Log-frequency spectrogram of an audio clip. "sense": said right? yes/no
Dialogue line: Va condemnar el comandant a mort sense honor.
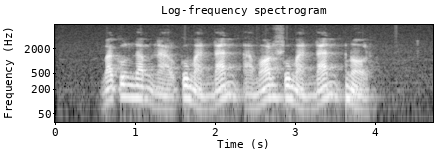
no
